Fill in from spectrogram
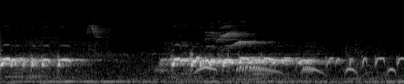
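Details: Local zebra dove calling to a rival, suited as a lure: a steady cooing trill, then a loud rolling phrase ending in a series of evenly spaced, arched coo notes.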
